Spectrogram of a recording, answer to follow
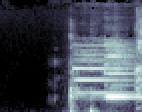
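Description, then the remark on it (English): A two-tone doorbell-style ding-dong chime, used as a quiz bell after an answer is given, rings out clearly after a brief silence, its bright tones sustaining and ringing on with no voices over it. “The answer, then the bell.”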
